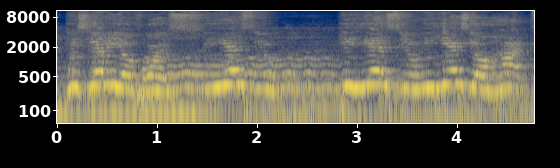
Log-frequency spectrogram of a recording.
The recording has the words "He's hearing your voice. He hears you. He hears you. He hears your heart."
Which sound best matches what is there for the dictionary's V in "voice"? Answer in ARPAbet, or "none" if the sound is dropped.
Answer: V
